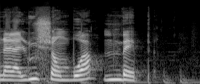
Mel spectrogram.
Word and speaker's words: mbep: On a la louche en bois, mbep. M-B-E-P, c'est mbep, non? C'est bien prononcé, mbep.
